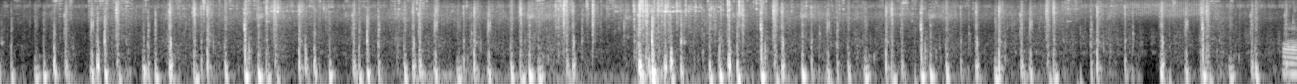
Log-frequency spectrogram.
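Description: A horse's hooves clip-clop at a quick, steady trot in the medieval game Kingdom Come: Deliverance, loud and close, with a brief whinny in the middle.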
